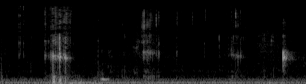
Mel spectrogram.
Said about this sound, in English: Even your chewing noises are quiet. You're like a rabbit.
